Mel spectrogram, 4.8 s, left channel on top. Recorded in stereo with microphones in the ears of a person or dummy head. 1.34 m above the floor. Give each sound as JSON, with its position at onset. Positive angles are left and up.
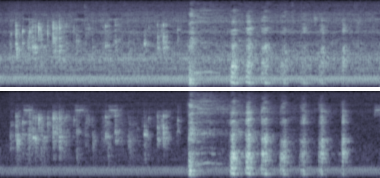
{"t": 0.1, "sound": "keys jangling", "side_deg": 45, "distance_m": 0.8}
{"t": 2.4, "sound": "laughter", "side_deg": -35, "distance_m": 0.6}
